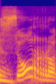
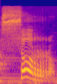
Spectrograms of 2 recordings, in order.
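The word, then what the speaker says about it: Zorro: На самом деле, по-испански не «Зорро» надо произносить правильно, а «Сорро», потому что «Сорро» по-испански — это лиса.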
